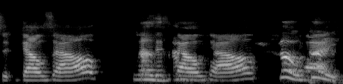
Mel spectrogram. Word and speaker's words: Dalziel: So in America, we pronounce it Dalziel, Linda Dalziel. Oh, great. In Europe, the original pronunciation is DL.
